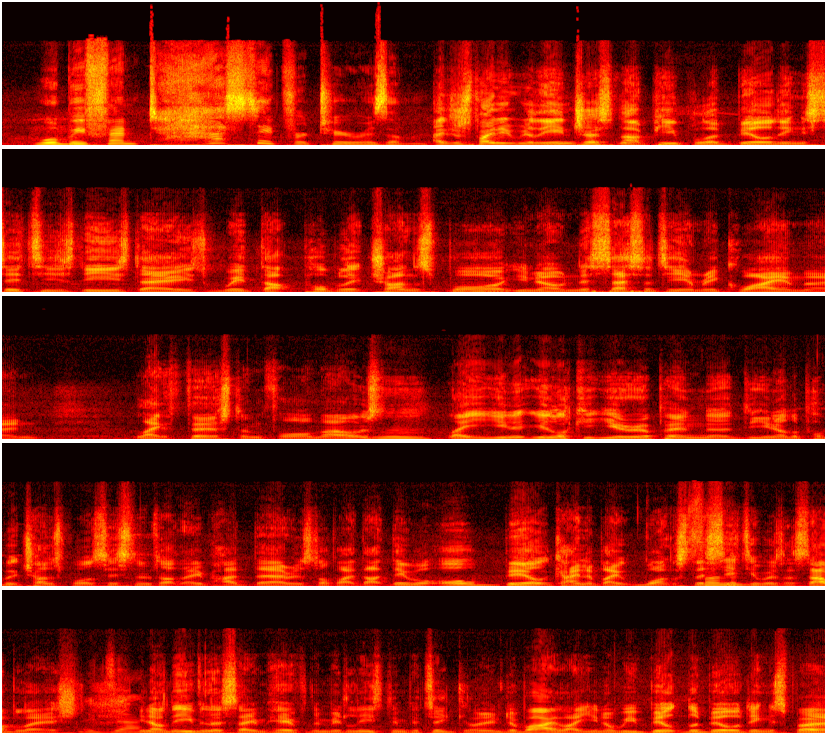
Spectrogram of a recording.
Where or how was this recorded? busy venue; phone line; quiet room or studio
busy venue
